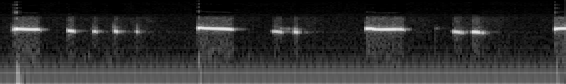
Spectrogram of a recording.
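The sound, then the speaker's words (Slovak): A tawny owl's whistling call: a clear, slightly falling whistle followed by a quick run of short peeping notes from a young owl, repeated three times in a steady pattern with no talking. “To je sova lesná. A potom popiskovanie kubička, to je úplne vábivé, že potom na prechádzku.”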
